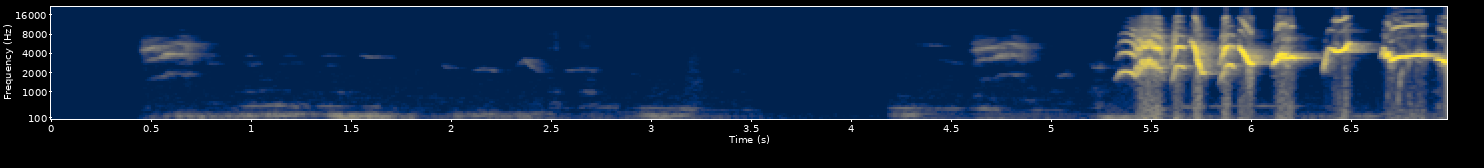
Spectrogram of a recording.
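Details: After several seconds of near silence with faint soft rustles, an oriental magpie-robin lure song bursts in loudly with rapid chirps and ringing whistled notes, used to provoke other magpie-robins to sing.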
